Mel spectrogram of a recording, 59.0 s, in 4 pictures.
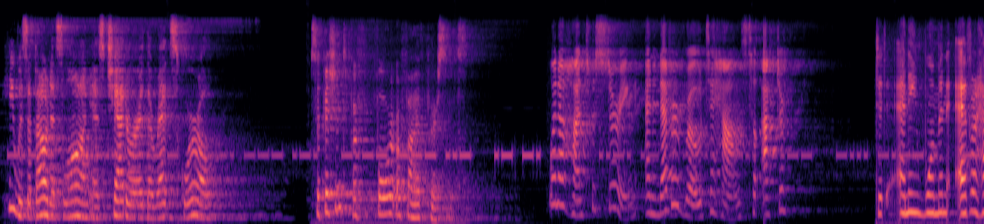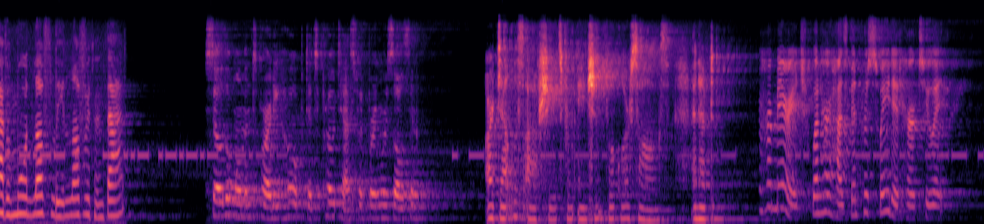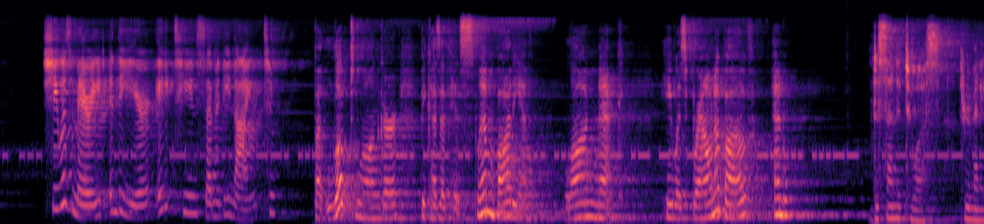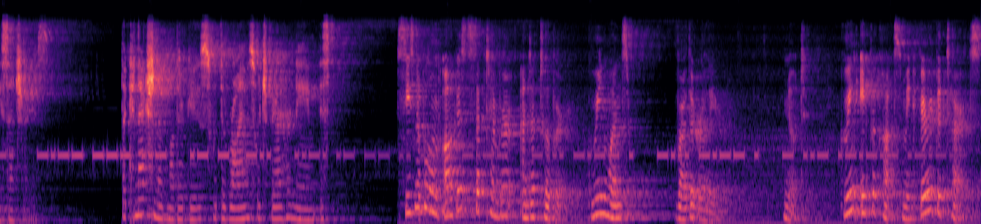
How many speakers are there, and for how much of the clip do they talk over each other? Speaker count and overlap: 6, no overlap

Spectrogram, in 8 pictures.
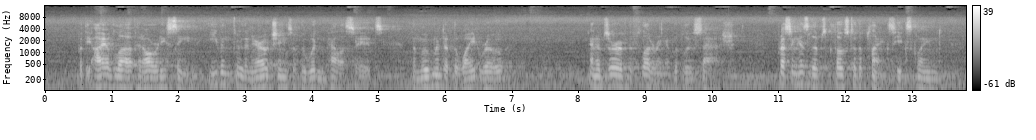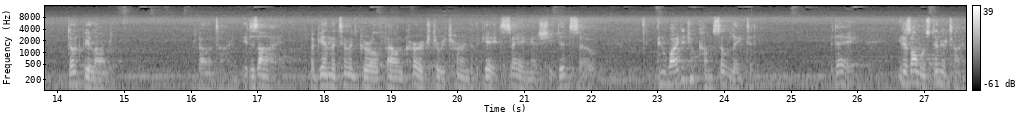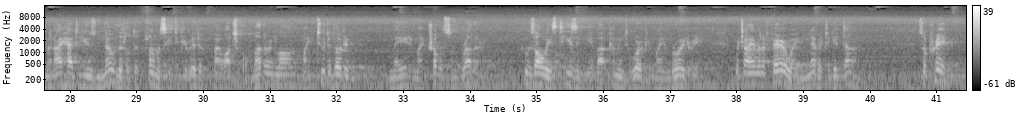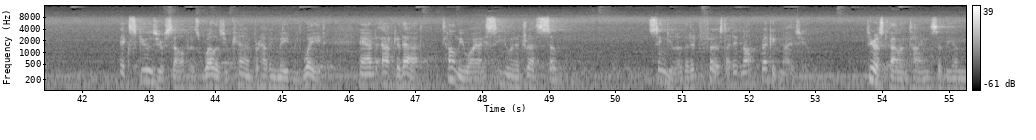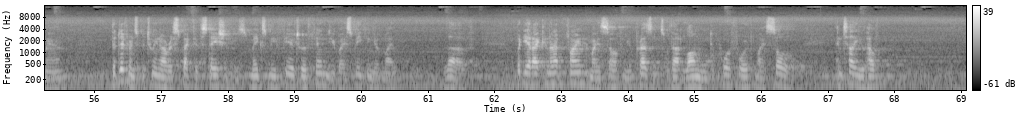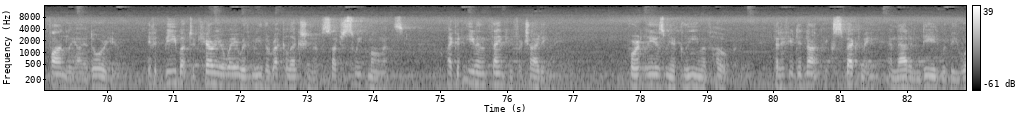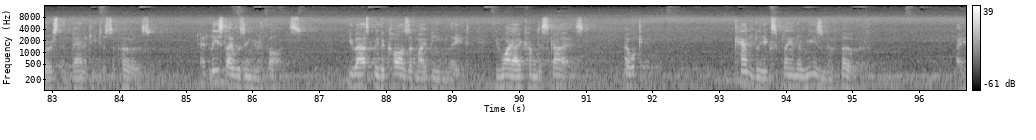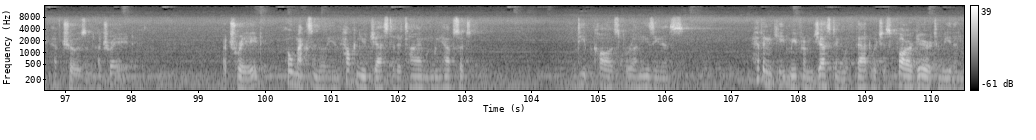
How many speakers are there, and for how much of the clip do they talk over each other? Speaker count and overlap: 1, no overlap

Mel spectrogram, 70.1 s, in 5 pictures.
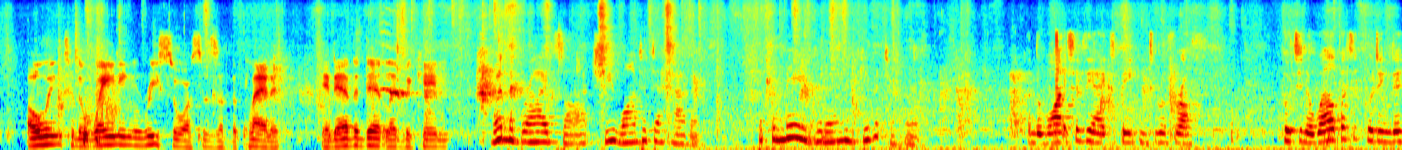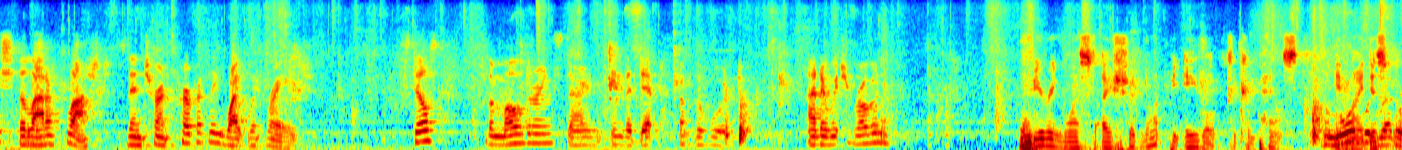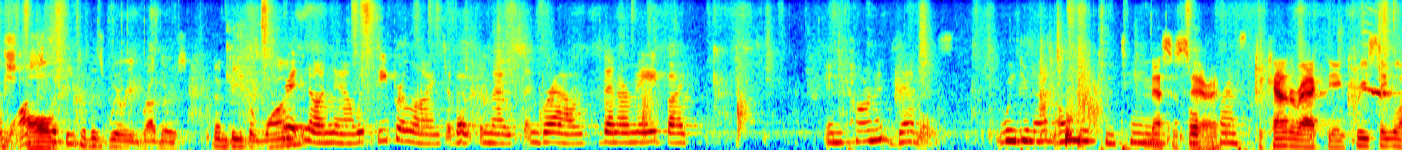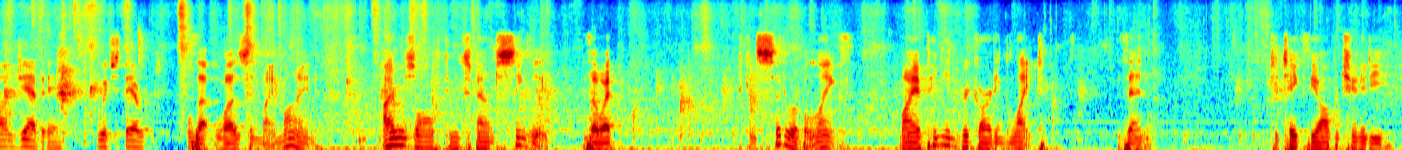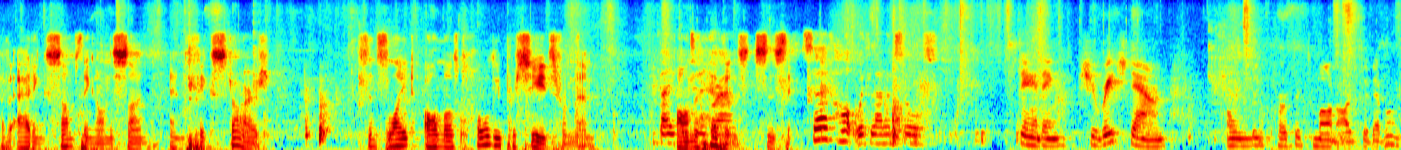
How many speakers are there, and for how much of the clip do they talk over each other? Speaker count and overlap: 9, about 7%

